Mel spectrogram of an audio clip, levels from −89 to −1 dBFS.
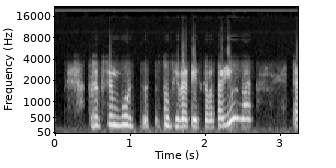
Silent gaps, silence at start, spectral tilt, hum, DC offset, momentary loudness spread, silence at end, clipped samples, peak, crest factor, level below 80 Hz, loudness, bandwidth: none; 0.15 s; -5.5 dB/octave; none; under 0.1%; 10 LU; 0 s; under 0.1%; -2 dBFS; 14 dB; -52 dBFS; -15 LUFS; over 20 kHz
